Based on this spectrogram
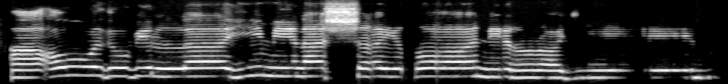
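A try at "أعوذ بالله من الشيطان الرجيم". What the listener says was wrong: Huruf ainnya dhammahnya sempurnakan dorong. Iya, sempurnakan tafashi. Himinash. Dorong tafashinya.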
